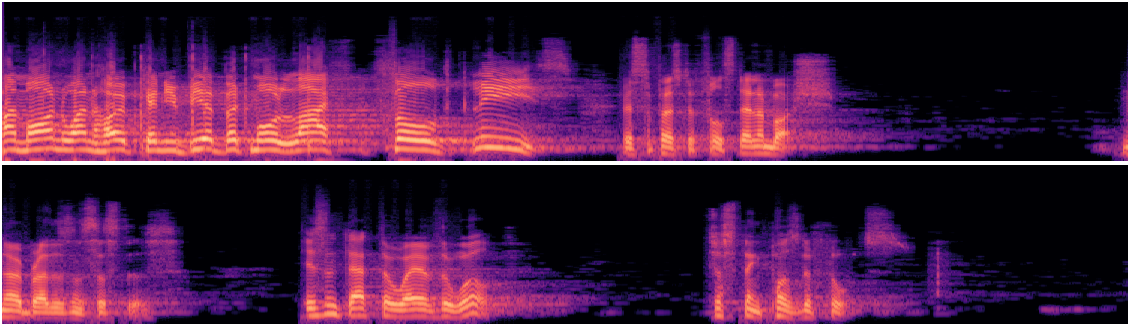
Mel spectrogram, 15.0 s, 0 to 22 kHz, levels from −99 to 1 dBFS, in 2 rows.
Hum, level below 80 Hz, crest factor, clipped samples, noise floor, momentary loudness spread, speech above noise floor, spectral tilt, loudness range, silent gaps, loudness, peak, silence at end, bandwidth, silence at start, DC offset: none; -62 dBFS; 18 dB; under 0.1%; -83 dBFS; 17 LU; 64 dB; -6 dB/octave; 13 LU; none; -19 LUFS; -2 dBFS; 1.9 s; 9.2 kHz; 0 s; under 0.1%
